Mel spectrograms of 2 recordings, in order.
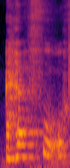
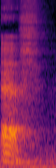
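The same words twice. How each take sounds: First: The letter is said with a Chinese-style pronunciation. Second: The letter is said with a plain English pronunciation. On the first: "in Chinese that'd be like F" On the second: "F in English is like F"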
